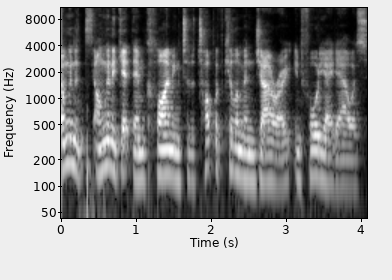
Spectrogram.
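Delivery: ordinary talk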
